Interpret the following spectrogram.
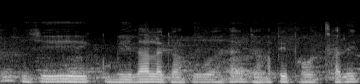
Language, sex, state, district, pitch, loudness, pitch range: Hindi, male, Punjab, Pathankot, 120 Hz, -19 LUFS, 115-125 Hz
